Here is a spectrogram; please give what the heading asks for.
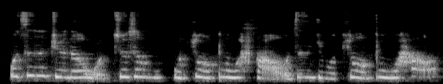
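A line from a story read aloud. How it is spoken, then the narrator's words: Tearful crying. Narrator (Chinese): 他就跑去前面哭，哭给老总看，然后就在那边说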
